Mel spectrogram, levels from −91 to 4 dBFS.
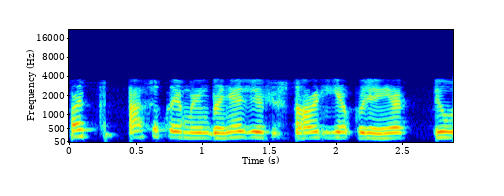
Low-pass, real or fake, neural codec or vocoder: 3.6 kHz; fake; codec, 44.1 kHz, 1.7 kbps, Pupu-Codec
